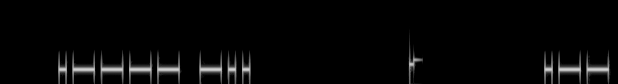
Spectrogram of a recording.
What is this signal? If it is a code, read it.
Morse code, heard as a keyed tone, about 17 wpm, 700 Hz. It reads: 1 D W
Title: Two Challenging Letter-Number Combinations 17wpm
